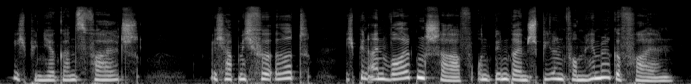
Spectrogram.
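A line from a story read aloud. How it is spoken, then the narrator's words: Little lamb, delicate voice. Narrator (German): sagte das Schäfchen mit feiner Stimme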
